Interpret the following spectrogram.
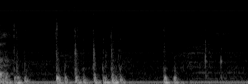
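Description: Typing on a computer keyboard: a quick run of keystrokes through most of the first second and a half, then a couple more keystrokes near the end.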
